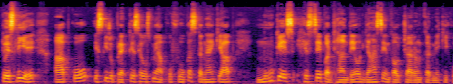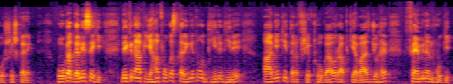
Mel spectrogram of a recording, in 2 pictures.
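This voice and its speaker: A man, explaining voice techniques as a coach in a calm, measured teaching manner. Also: medium pitch, husky. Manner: calm, measured teaching, demonstrating vowels and humming. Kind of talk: instructional explanation.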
